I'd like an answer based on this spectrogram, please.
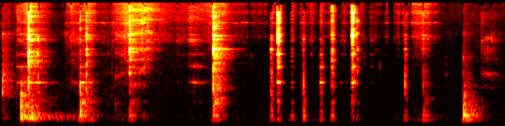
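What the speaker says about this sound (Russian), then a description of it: "Смешиваем крекеры с шоколадом" Crushed crackers and chopped chocolate are mixed in a bowl, with a spoon knocking and clinking against the dish in uneven strokes and a quick run of taps, close and distinct with short silences between, no voices.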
